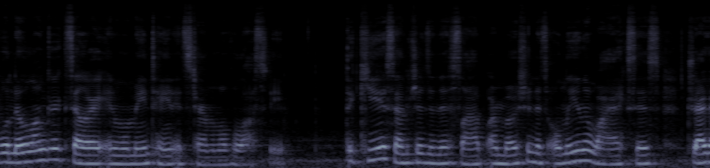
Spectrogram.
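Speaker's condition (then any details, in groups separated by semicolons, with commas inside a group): No condition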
